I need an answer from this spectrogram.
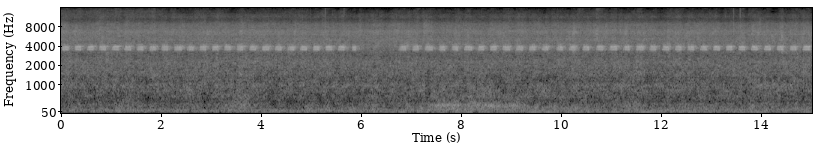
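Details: Male cricket singing to attract a mate at night, regular rapid chirps roughly four each second, pausing for under a second midway before resuming the same even rhythm; soft background hiss.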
